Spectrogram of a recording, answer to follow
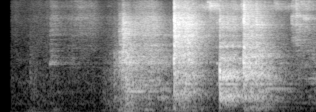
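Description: Aluminium folding ladder being handled and shifted: three clattering metal knocks in the second half, the last two sharpest and close together.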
